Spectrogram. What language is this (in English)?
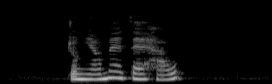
Cantonese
